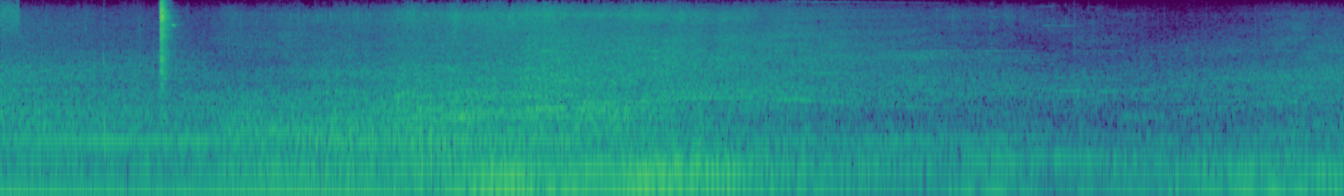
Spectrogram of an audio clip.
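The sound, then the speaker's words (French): A bus travelling to Nedenkloa drones steadily throughout, a deep continuous rumble with road noise that swells slightly midway and then settles, marked by one sharp click early on; no one speaks. “Alors je viens juste de descendre du bus à Nedenkloa et c'est là que, qu'est supposé être le Skoltsami Museum que je vais visiter.”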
